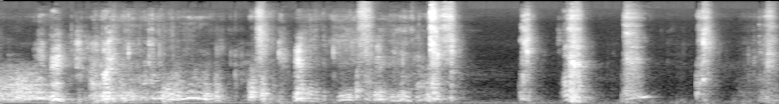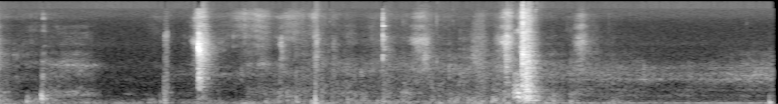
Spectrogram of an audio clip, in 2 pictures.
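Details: Two Chihuahuas, Jessie and Eva, playing and sneezing: a rough, dense growling tussle for the first four seconds, then a series of short, sharp snorting bursts spaced irregularly, with quiet pauses between.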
